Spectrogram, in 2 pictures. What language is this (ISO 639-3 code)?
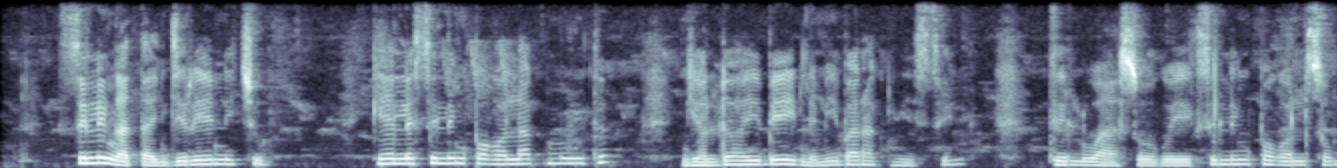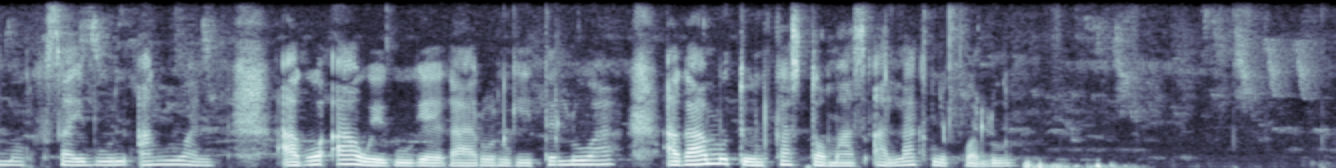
kln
